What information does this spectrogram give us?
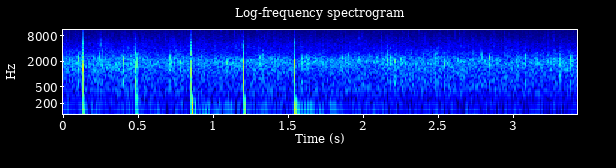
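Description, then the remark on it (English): An audience applauds as a clap offering to the Lord, a dense, steady wash of clapping, with five sharp, louder claps standing out at an even rhythm over the first second and a half. No voices are heard. “Let's give the Lord a clap offering, would you?”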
